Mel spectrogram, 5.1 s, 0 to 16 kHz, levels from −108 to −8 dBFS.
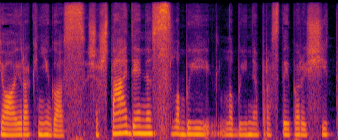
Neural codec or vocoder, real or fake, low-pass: vocoder, 44.1 kHz, 128 mel bands every 512 samples, BigVGAN v2; fake; 14.4 kHz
